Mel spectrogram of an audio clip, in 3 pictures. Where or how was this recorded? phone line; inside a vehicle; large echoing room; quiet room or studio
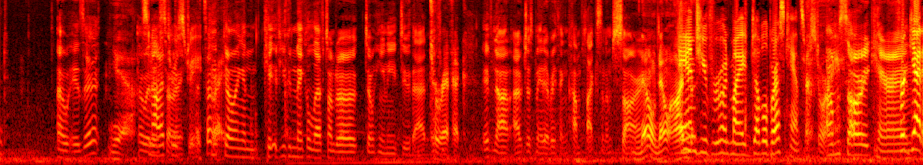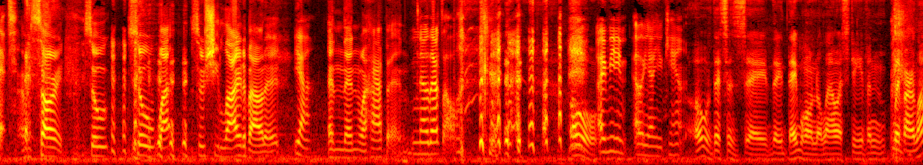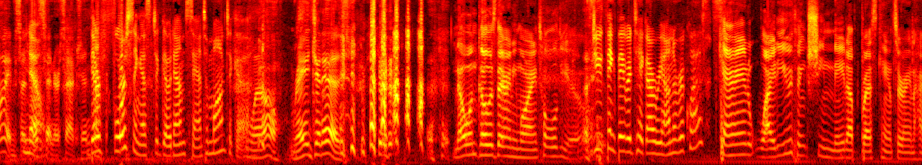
inside a vehicle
